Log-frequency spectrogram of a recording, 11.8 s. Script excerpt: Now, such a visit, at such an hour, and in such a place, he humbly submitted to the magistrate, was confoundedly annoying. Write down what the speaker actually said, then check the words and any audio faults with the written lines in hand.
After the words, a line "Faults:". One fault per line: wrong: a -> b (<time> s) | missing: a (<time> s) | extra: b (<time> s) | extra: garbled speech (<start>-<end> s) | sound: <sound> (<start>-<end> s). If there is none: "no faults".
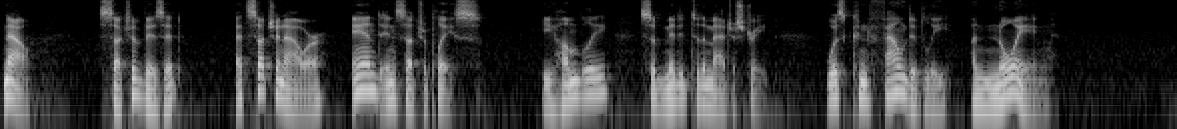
Now, such a visit, at such an hour, and in such a place, he humbly submitted to the magistrate, was confoundedly annoying.
Faults:
no faults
